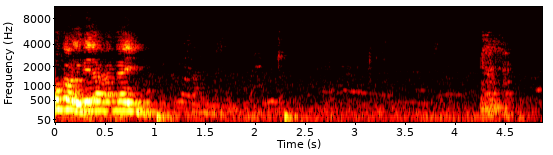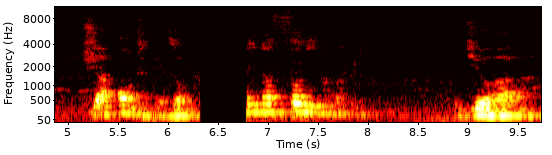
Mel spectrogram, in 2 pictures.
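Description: A man speaks with animation through a microphone in an echoing hall, pausing often.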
